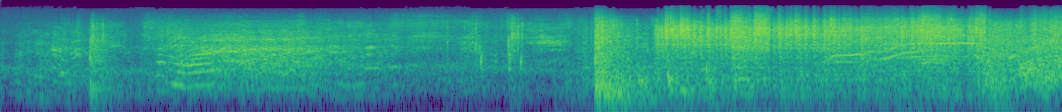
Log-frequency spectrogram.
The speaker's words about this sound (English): Kick the door in. But it's my friend. Kick the door in. But an Orkin. Kick the door in.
